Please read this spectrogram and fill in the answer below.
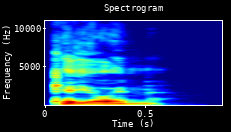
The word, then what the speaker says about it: Caoin: C-A-O-I-N. – Just for clarification, do you pronounce the N? Because it sounded like you said Kaoi. – I pronounced the N. – Okay, Kaoin.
